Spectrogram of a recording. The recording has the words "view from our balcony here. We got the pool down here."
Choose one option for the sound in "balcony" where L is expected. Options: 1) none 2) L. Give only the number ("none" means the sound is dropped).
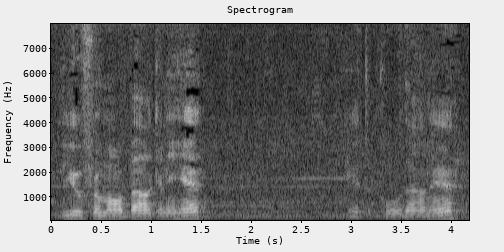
2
